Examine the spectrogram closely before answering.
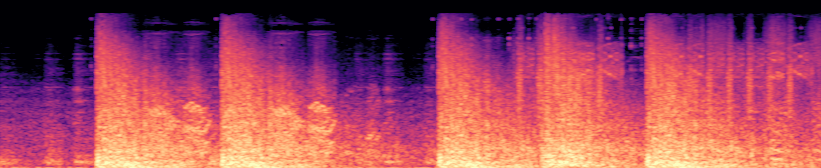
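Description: Explosions boom loudly, one after another.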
